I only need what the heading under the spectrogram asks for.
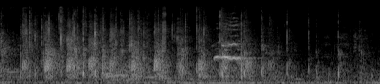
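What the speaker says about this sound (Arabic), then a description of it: "تصفيق على نور الهدى وياسمين." An audience claps for children at a festive Eid al-Adha children's show, a lively burst of scattered hand claps with a few sharper taps, fairly close, fading toward the end.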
